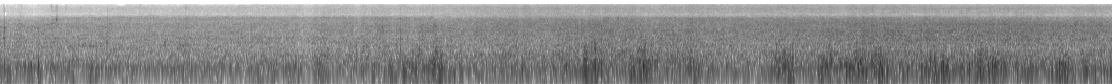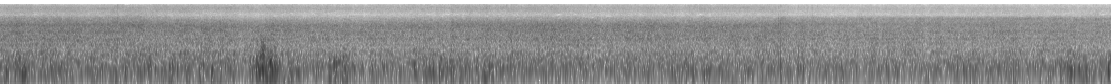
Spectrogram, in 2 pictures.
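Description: Hurricane winds rushing through the trees, swelling in stronger gusts about four to eight seconds in, with a brief sharper burst about ten seconds in.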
